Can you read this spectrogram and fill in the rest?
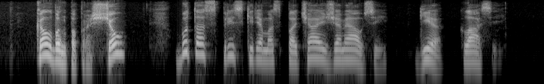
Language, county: Lithuanian, Klaipėda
